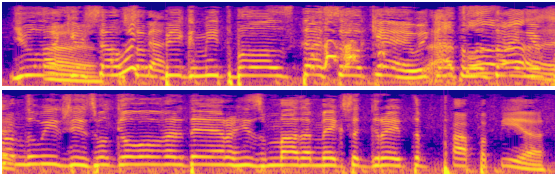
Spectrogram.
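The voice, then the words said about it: Put-on Italian accent. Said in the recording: “I've got an Italian accent for you.”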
